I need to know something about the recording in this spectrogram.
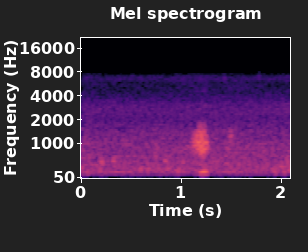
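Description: Near silence: faint room tone, broken once about a second in by a single brief short sound.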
